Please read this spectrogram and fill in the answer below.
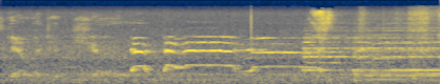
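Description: A rooster crow played through a TV speaker, starting about a second in and lasting about a second and a half in a few stepped pitches. Music with held tones starts near the end.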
